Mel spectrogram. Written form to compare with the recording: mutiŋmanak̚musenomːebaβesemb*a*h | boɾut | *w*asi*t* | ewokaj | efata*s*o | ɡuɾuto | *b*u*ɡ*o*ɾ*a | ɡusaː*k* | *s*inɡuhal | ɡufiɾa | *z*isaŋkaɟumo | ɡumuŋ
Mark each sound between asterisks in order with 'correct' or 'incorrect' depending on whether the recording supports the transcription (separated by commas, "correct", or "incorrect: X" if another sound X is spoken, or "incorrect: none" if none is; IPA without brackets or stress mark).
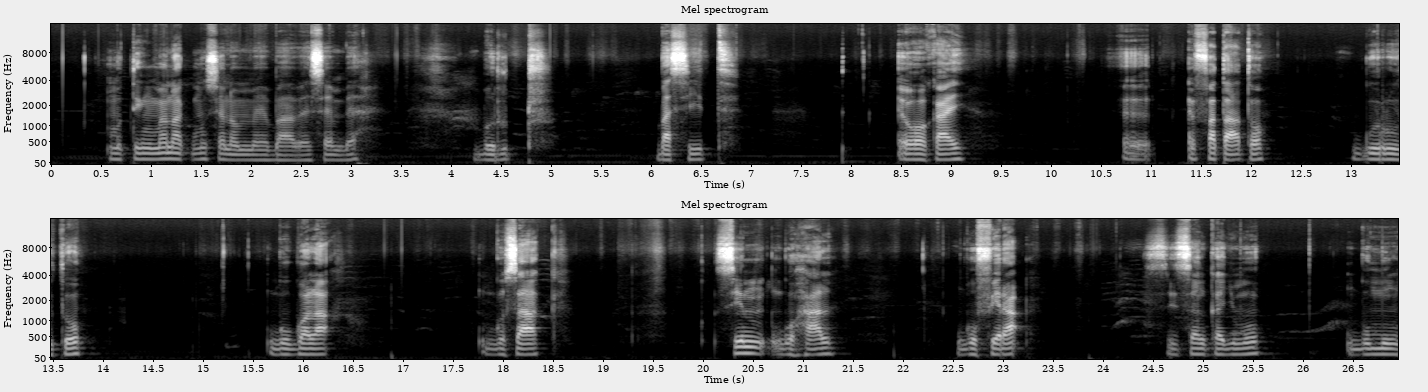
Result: incorrect: e, incorrect: b, correct, incorrect: t, incorrect: ɡ, correct, incorrect: l, correct, correct, incorrect: s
